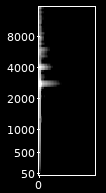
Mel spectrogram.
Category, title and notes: Sound effects > Objects / House appliances
Masonjar Screw 2 Hit
Hitting the rim of a glass mason jar with a metal screw, recorded with an AKG C414 XLII microphone.
glass, hit, mason-jar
